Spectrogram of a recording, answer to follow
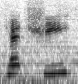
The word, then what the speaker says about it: Cait Sith: It's supposed to be Ket Shi.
